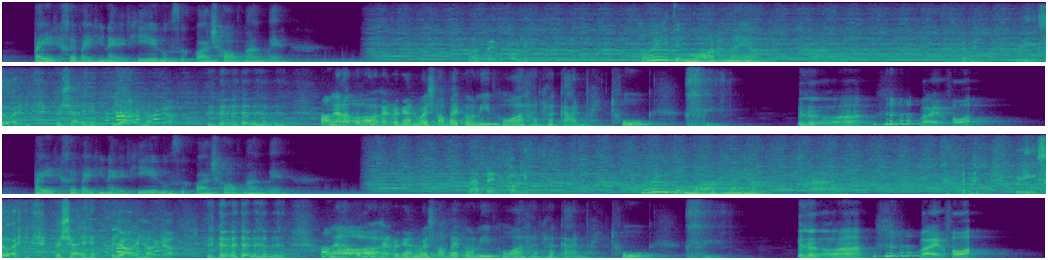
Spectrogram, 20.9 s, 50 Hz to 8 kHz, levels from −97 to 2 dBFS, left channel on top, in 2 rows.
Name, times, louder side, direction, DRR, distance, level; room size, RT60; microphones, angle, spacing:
voice 1, 0.3-2.8 6.3-7.6 11.5-12.0 13.6-17.7 19.3-19.6, left 1 dB, 20° left, 8 dB, 0.7 m, -30 dB
sound 1, 1.0-6.1 6.8-7.4, left 1 dB, 5° left, 2.6 m, -48 dB
sound 2, 3.6-15.9, right 1 dB, 25° right, 0.9 m, -39 dB
voice 2, 4.7-5.5 8.0-8.4 9.4-12.2 12.5-14.4 18.4-19.3 19.6-20.1, right 4 dB, 65° right, 13 dB, 0.6 m, -31 dB
14.5 x 8.2 x 5.9 m, 0.96 s
head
